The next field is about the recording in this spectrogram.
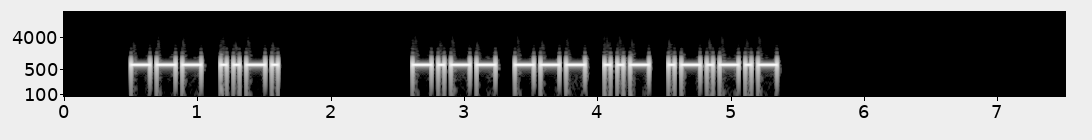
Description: Morse code, heard as a keyed tone, about 25 wpm, 700 Hz. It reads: OF YOU.
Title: 3x Word-Spacing - Sentences from Top 200 Words - 25wpm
